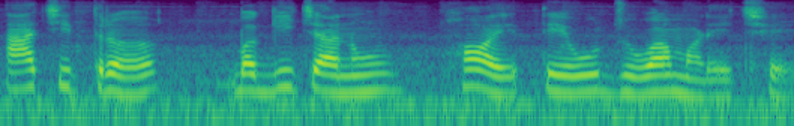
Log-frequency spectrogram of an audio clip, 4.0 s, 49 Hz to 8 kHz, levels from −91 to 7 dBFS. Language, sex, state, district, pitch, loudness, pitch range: Gujarati, female, Gujarat, Gandhinagar, 195 Hz, -14 LUFS, 185-215 Hz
